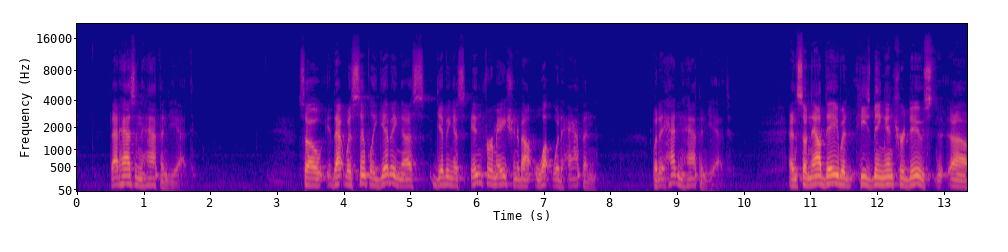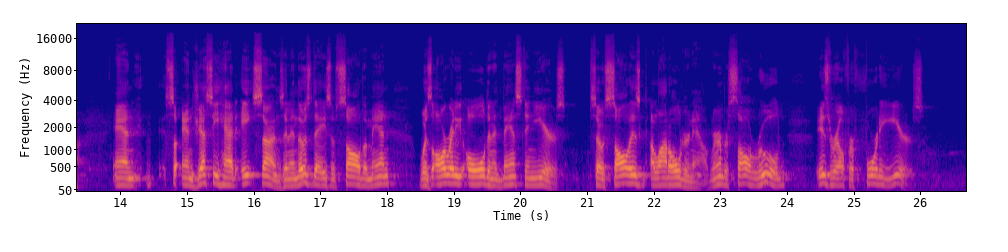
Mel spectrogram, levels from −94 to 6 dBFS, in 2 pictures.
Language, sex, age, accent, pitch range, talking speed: English, male, 50-69, American, 115-145 Hz, 150 wpm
